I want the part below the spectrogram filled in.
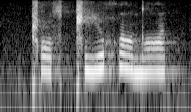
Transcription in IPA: ǁ o sˤ ǁ i χʷ ã dˤ ə̃

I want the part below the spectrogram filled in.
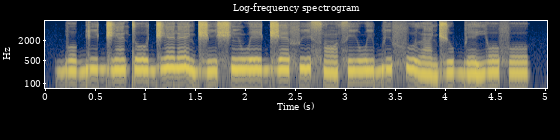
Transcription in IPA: b o˨ ɡ i˧ d͡ʒ ɛ̃˧ t o˧ d͡ʒ ɛ̃˦ ɾ ɛ̃˦˨ d͡ʒ i˨ ʃ ĩ˧ w e˧ d͡ʒ ɛ˧ f i˧ s ɔ̃˨ s i˧ w i˧ b i˦ f u˦˨ l ã˨ d͡ʒ u˧ b e˨ j o˧ f o˧

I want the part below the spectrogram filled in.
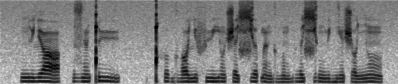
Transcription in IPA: ɲ y lʲ ɒ | z ə̃ ǃ y | ǃʰ o ɡʱ ɔ lʲ ə f y j õ ʃ ɐ ɕ ə ɓ ɐ̃ ɡʱ õ bʱ ə ɕ ə ŋ͡m y dʲ ə̃ ʃ ɔ ɲ õ

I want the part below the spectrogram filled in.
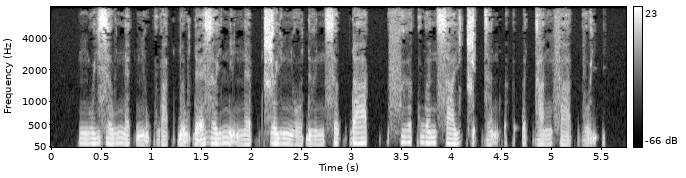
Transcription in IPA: ŋ u˨˦ j z ə˨˦ w n ɛ˨˩ t̚ ɲ ɨ̰˧˨ w k w a˨˩ k̚ ɓ ə̰˧˨ w ɗ ɛ̰˧˥ z ə˨˦ j n ḭ˧˨ n ɛ˨˩ p̚ t͡ɕ ə˧ j ɲ o˨˩ ɗ ɨ˨˦ n s ə˦˥ p̚ ɗ a˦˥ k̚ | f ɨ˧ ə̯ k w ə˧ n s a˨˦ j t͡ɕ ə˨˩ t̚ z ə̰˧˨ n ʔ | ʔ ə˨˩ t̚ ɣ a˨˦ ŋ f aː˨˩ k̚ v o̰˧˨ j ʔ

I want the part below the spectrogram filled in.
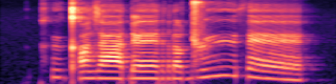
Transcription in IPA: kʰ ʉ kʼ ɑ̃ z aː ɗ ɛː r ɑ ɖ͡ʐ yː θ ɛː

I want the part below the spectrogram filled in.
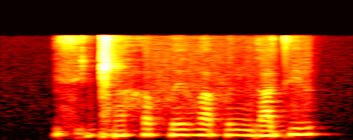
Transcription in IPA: sʲ ḛ ɡ͡ǁ a h ɐ f e v a f e ŋ ɡ a tʲ ɨ

